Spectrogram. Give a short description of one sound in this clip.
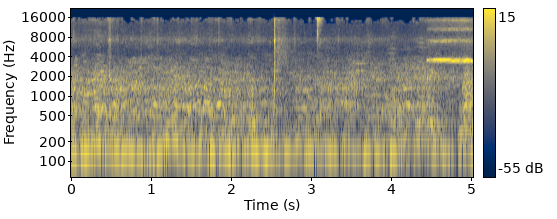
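A crowd of young spectators chatters nearby outdoors.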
